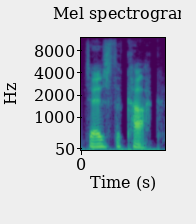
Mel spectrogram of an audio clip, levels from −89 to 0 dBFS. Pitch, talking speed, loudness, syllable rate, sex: 95 Hz, 215 wpm, -21 LUFS, 4.1 syllables/s, male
